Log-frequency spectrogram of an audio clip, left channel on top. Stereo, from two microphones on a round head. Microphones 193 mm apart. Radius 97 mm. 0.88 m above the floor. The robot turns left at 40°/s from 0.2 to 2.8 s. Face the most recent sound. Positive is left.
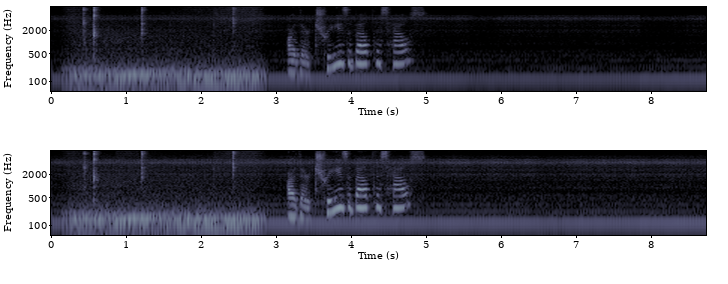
turn(degrees=-35)  # may be behind; listen again after turning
